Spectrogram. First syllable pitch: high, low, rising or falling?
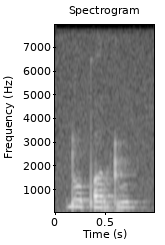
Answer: falling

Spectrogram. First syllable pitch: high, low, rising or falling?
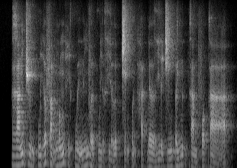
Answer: rising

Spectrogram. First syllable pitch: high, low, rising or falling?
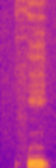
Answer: high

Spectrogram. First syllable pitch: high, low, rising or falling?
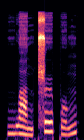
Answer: low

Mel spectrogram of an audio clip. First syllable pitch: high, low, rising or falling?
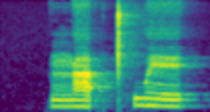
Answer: low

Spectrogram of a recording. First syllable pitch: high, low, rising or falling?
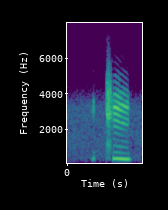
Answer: high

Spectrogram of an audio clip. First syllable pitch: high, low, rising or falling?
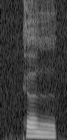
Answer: low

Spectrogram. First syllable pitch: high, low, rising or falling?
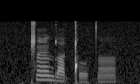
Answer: high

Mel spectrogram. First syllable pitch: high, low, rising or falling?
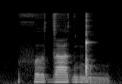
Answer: high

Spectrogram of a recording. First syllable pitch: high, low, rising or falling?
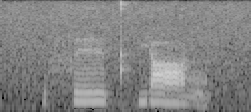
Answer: high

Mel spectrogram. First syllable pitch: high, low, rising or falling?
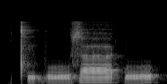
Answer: low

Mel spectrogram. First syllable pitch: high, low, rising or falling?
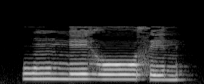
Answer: high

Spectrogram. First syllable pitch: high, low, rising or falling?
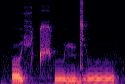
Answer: high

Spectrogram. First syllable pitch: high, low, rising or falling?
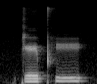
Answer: low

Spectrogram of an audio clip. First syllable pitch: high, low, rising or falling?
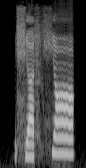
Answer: low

